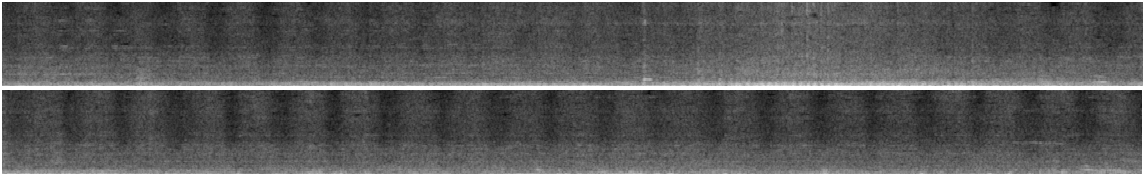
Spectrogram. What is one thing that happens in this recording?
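A heavy metal part scrapes and clunks against an engine block.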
